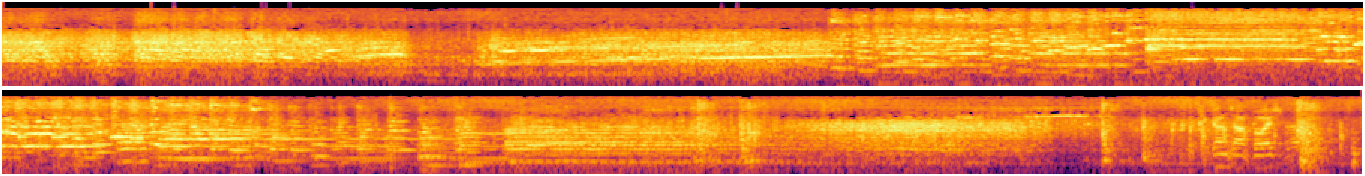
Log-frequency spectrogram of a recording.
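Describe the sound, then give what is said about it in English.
A loud car engine revs, its pitch climbing, then roars steadily as the car pulls out of a garage and drives off, continuous for most of the stretch. “When I get out of the garage, you duck down. If they try to stop us, well, I'll run them down.”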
